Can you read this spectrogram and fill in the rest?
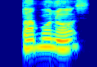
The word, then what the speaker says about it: vámonos: Note que há um acento em ba, então a pronúncia mais forte se encontra ali. Me chame para ir com você na padaria. Vámonos.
